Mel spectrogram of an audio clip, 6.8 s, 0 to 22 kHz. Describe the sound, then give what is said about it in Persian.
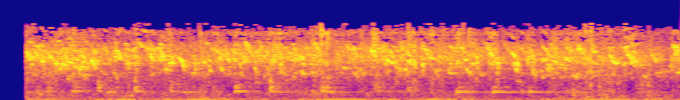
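A dense, constant chorus of many chickens clucking and chattering at once at a poultry farm raising about 3,000 chickens in Tatamdara village, Parwan province, Afghanistan; steady and fairly loud throughout, with overlapping calls and no voices. “در کنار ساحل دریای دره قربان، مکان بزرگ 40 متره، حدود 3000 مرغ پرورش داده می شد که یکی از این فارم های مرغداری در روستای تتمدره ولایت پروان موقع داشت.”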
